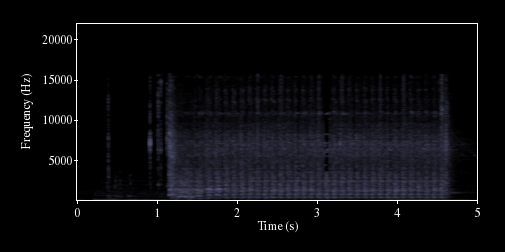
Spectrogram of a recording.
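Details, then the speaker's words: 2015 Ford F-250 Super Duty 6.2L, fuel pump relay pulled, cranking for a compression test: steady starter cranking at about 3.5 pulses per second with no firing; compression is good at about 75 psi, and the cylinder 8 misfire is blamed on a failed coil. "So I need to stop the engine from starting while I just am able to crank it. So I need to pull the fuel pump relay."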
